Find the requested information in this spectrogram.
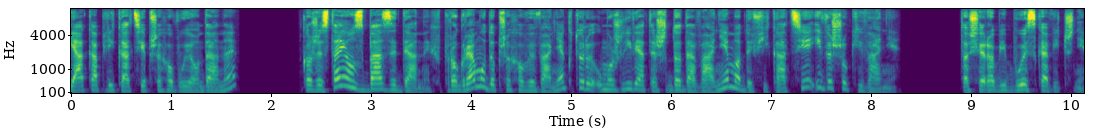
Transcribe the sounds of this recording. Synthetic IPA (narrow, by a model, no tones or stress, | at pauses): jakaplʲikat̪sʲjɛpʂɛxɔvujɔ̃w̃d̪anɛ | kɔʐɘst̪ajɔ̃w̃zbazɘd̪anɘ̰xpɾɔɡɾamud̪ɔpʂɛxɔvɘvaɲakt̪uɾɘʔumɔʐlʲivʲjat̪ɛʐd̪ɔd̪avaɲɛmɔd̪ɘfʲikat̪sʲjɛʔivɘʂukʲivaɲɛ̰ | t̪ɔɕɛɾɔbʲibwɘskavʲit͡ʂɲɛ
